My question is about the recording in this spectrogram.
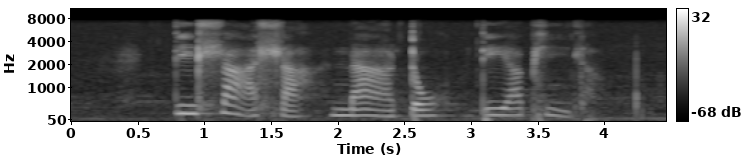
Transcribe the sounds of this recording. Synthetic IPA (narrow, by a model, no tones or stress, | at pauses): tʼiɬaɬanatʼɔ | tʼijapʰiːla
